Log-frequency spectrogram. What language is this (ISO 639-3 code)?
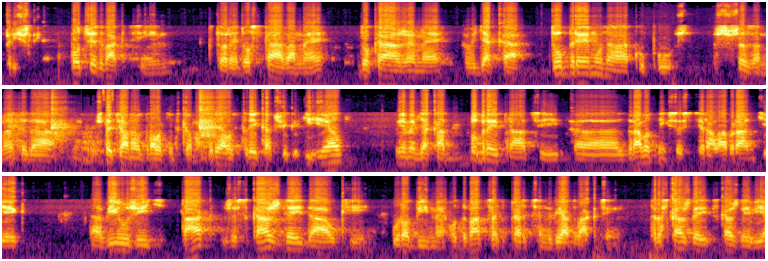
slk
